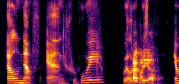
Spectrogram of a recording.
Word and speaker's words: Hrvoje: And Hrvoje will Hi, represent. Maria. Am I pronounced correctly? Yes, you do. Yeah. The stage is yours. Okay, let me just. Okay, so my name is Hrvoje, and I'm from Croatia, and we develop system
